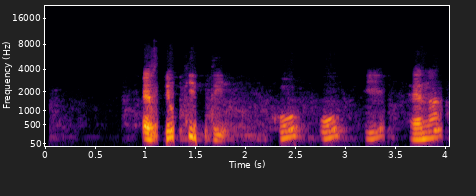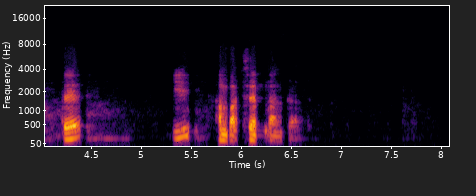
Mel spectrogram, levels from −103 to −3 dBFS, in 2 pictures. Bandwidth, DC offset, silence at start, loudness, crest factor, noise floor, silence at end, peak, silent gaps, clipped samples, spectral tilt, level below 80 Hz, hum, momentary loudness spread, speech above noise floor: 4.9 kHz; under 0.1%; 0.95 s; -29 LUFS; 24 dB; under -90 dBFS; 1.55 s; -6 dBFS; none; under 0.1%; -10 dB/octave; -72 dBFS; none; 16 LU; over 62 dB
